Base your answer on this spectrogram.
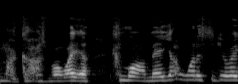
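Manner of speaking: mock heated, angry, defensive outburst, pitched high. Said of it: "angry to a point where he's like".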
